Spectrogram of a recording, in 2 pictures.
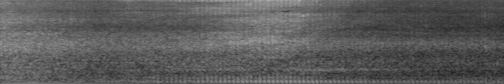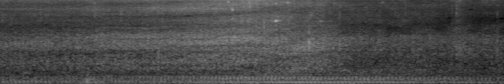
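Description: Motorcycles ride past with a buzzing engine.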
